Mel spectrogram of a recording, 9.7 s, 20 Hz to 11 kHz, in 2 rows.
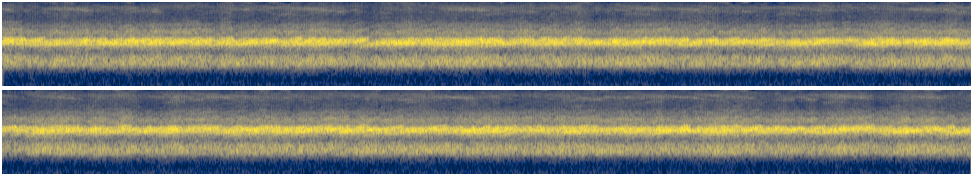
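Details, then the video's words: A pond full of singing frogs in a horse pasture, recorded using a Zoom 6: continuous, massed high-pitched trills blend into an even drone-like chorus, two clear pitch layers, no breaks and nothing else audible. "Frogs singing"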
